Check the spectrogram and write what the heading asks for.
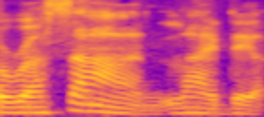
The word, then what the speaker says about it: Rahsaan Liddell: My brother, brother Rasan Lidell. Am I pronouncing that right?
